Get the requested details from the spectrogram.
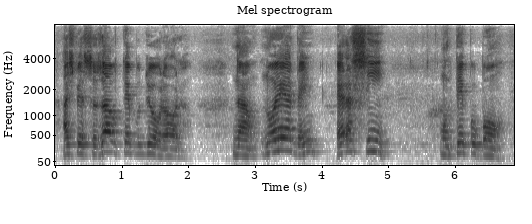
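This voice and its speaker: With audible room echo, a man with a fairly high voice speaks at a very slow pace. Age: 60s. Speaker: churchgoer giving testimony. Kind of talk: testimony. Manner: halting.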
